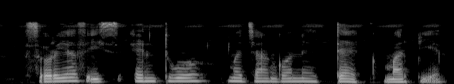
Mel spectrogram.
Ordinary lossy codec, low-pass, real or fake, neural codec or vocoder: MP3, 96 kbps; 7.2 kHz; real; none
